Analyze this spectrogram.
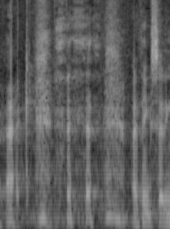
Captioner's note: laughs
